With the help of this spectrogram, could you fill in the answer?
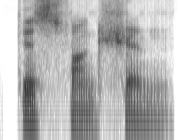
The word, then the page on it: dysfunction: American English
